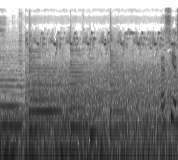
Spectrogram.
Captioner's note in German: Vogelzwitschern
